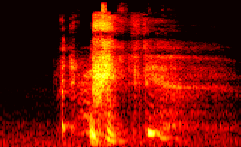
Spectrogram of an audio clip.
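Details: Quick in-breath, then one loud explosive sneeze with a short voiced tail; ordinary sneeze.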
